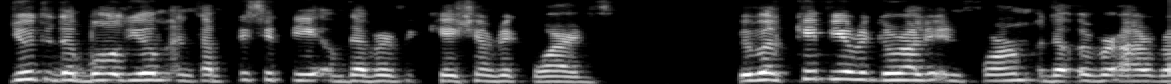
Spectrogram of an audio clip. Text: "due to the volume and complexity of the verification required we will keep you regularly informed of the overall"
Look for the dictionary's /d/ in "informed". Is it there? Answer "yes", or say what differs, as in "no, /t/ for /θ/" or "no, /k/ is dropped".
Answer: no, /d/ is dropped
